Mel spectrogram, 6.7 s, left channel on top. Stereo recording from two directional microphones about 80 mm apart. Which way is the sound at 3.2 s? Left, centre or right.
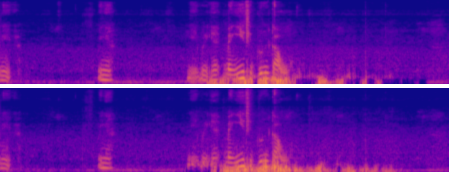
Left.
